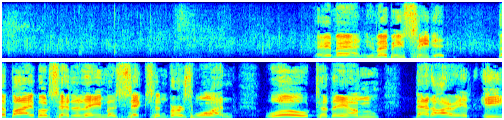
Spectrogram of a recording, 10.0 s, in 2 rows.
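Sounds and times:
audience clapping hands: 0.0 - 6.2
speech: 3.1 - 10.0.

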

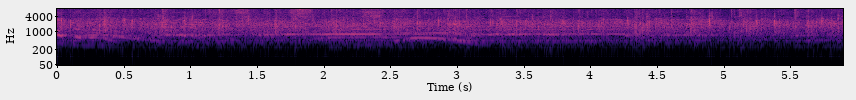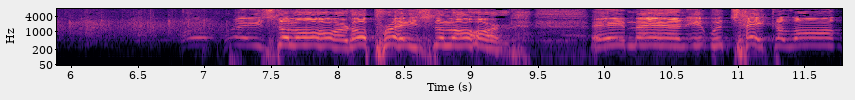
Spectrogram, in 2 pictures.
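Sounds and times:
church congregation clapping hands in praise of the Lord: 0.0 - 9.2
speech: 7.2 - 11.7.

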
